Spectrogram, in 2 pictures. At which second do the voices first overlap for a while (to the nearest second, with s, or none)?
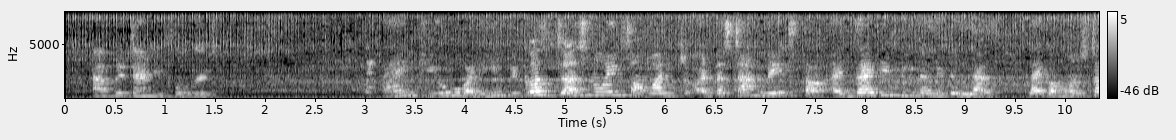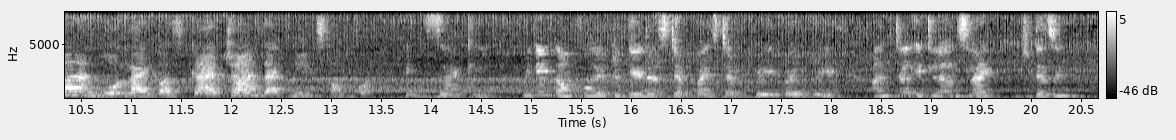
none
